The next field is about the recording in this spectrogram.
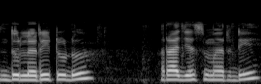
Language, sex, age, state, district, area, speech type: Santali, female, 45-60, Jharkhand, Bokaro, rural, spontaneous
